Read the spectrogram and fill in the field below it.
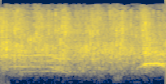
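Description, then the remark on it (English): Audience applause for a speaker being introduced: a dense, steady patter of many hands clapping at once, sustained throughout with a slight swell near the end, and no voices audible. “So like Tinkerbell, if you applaud loudly enough, then maybe the podcast will live.”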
